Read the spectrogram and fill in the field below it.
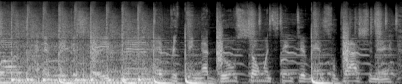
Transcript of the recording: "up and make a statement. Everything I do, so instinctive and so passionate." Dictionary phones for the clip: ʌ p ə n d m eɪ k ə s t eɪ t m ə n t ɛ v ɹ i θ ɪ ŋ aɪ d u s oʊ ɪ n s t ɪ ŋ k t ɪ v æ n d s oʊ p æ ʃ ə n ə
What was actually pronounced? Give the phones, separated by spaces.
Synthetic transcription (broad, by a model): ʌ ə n m eɪ k ə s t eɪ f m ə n ɛ v ɹ i θ ɪ ŋ aɪ d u s oʊ ɪ n s t ɪ ŋ k t ɪ v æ n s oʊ p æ ʃ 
